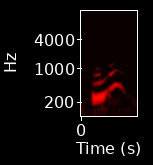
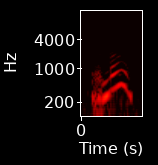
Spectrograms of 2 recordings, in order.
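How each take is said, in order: No difference in how they are said.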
